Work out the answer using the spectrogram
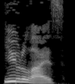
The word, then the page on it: utilise: British English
